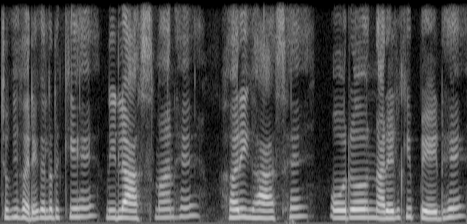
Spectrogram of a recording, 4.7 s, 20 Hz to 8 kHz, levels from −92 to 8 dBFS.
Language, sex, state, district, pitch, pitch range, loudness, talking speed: Hindi, female, Bihar, Gaya, 280 Hz, 265-300 Hz, -19 LUFS, 230 wpm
